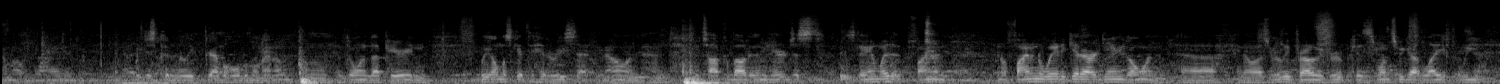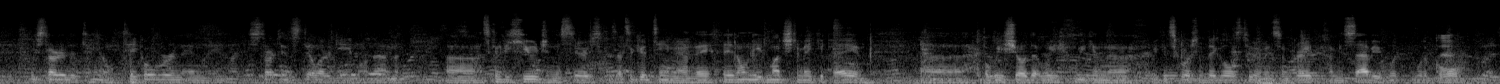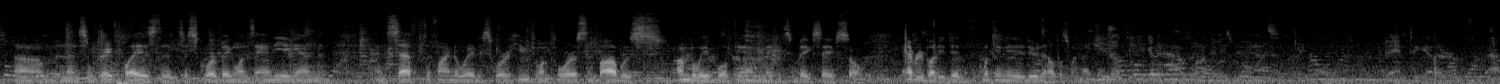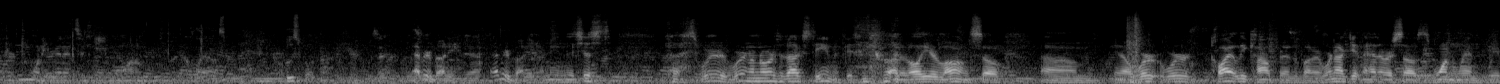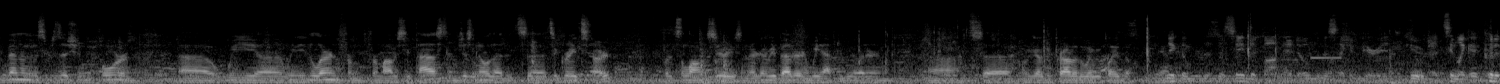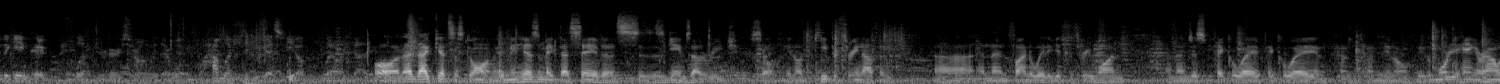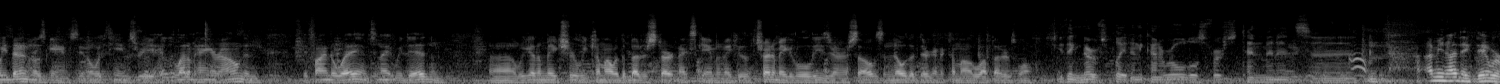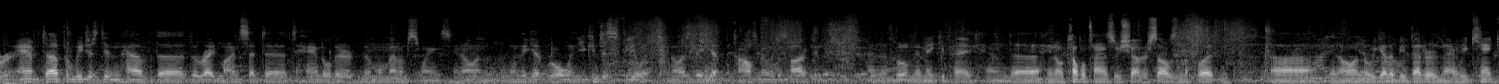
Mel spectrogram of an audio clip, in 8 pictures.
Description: Nick Foligno post-game 4/10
